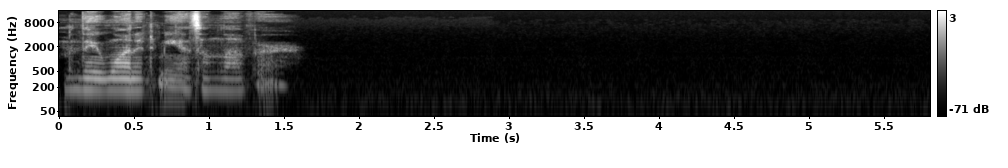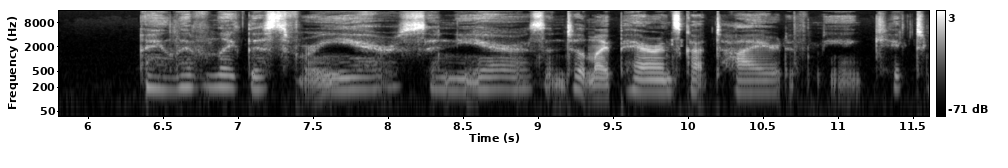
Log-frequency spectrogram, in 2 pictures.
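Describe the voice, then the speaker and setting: A woman plays a sorrowful, bitter vampire woman in a whispered ASMR roleplay. Her voice is very breathy and slow, with a lot of creak at the edges. She confides her past intimately, as if to one listener. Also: lowish voice, full character voice. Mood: bitter, resigned. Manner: slow, intimate, confessional storytelling. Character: beautiful, melancholy, bitter female vampire recounting her past. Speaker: voice actor in audio roleplay.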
